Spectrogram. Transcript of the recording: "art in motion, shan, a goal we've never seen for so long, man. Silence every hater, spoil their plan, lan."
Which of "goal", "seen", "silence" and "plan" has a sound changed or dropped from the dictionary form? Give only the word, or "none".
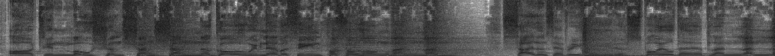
none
